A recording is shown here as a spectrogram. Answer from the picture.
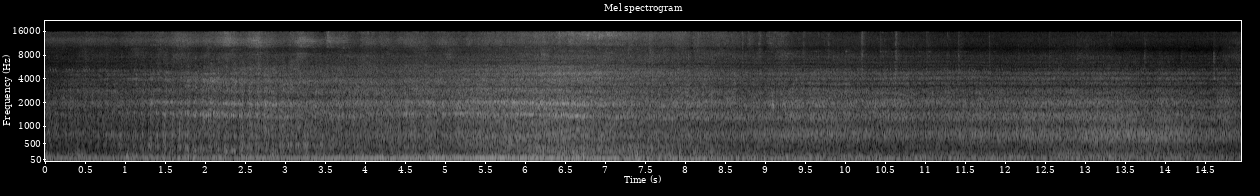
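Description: A train passing by, its rumble building to a peak about six seconds in and then slowly fading.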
